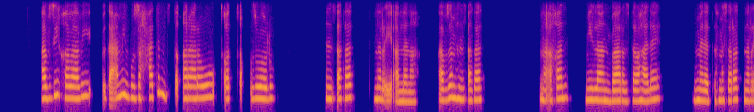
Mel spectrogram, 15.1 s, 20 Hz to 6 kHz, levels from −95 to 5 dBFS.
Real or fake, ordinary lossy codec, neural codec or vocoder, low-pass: fake; Opus, 16 kbps; codec, 16 kHz, 4.8 kbps, FACodec; 5.4 kHz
